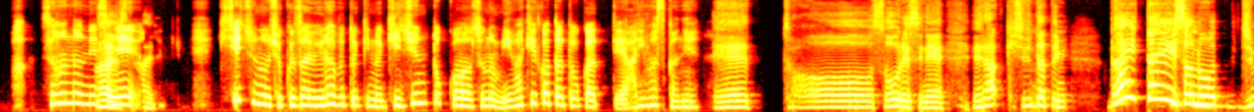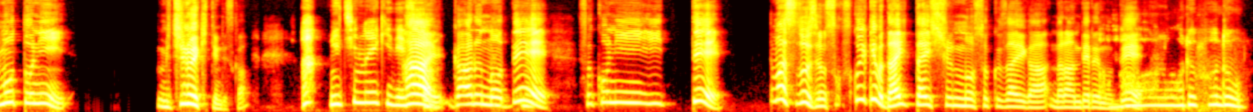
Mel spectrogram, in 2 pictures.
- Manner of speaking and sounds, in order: other noise
- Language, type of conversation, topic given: Japanese, podcast, 季節の食材をどう楽しんでる？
